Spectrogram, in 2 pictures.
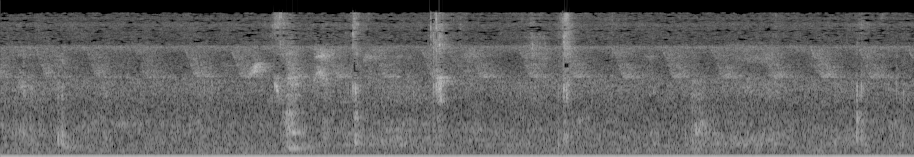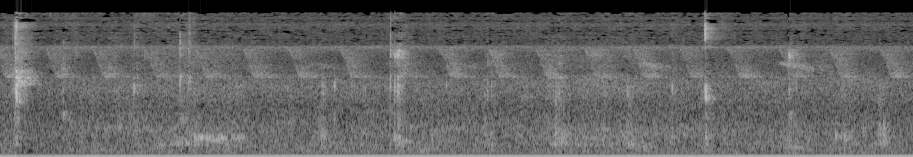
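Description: Close-up eating sounds of French fries being chewed, with wet mouth smacks and sharp clicks, the loudest about halfway and near the end. Behind them runs a steady high chirping, repeating about three or four times a second.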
